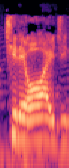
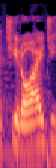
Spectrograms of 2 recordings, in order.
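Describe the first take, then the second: First: "tireoide" with the e sounded before open oi; correct pronunciation. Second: "tiroide" with the e dropped after the r; wrong pronunciation. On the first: Teacher showing "tireoide" with its e kept. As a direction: say every vowel in "tireoide", ti-re-oi-de. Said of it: "né, que não é tiroide". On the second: Teacher showing the mistaken "tiroide" without its e. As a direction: shorten it to "tiroide", ti-roi-de. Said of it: "que não é tiroide". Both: Shown as a demonstration.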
